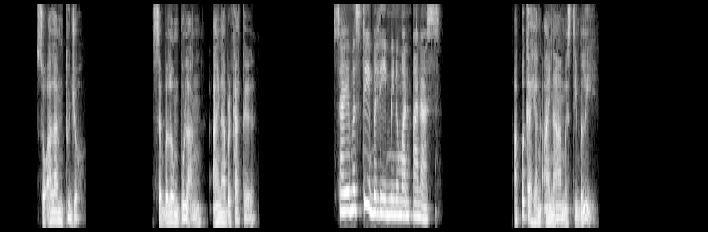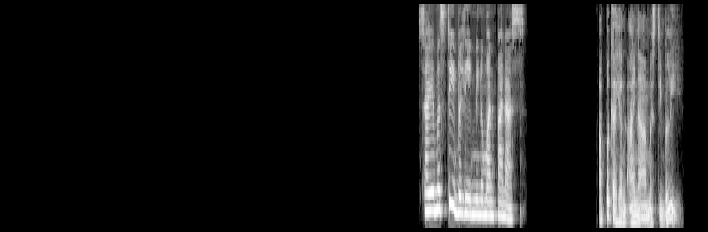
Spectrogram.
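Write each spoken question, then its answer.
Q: Apakah yang Aina mesti beli?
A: Minuman panas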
